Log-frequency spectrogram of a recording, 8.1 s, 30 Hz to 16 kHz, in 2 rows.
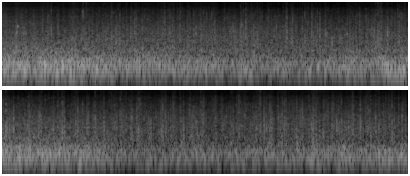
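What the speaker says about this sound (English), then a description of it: "Hopefully this rain stops at 10 o'clock." Rain falls steadily at night during sea fishing on the shore at Bournemouth, a constant close hiss and patter with no let-up.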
